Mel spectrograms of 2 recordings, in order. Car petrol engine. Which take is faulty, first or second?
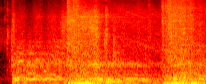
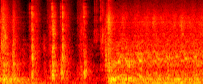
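second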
